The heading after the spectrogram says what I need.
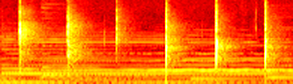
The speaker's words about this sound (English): Wow. Seal clap, seal clap.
